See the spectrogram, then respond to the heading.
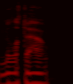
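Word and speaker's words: Militão: Militao.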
